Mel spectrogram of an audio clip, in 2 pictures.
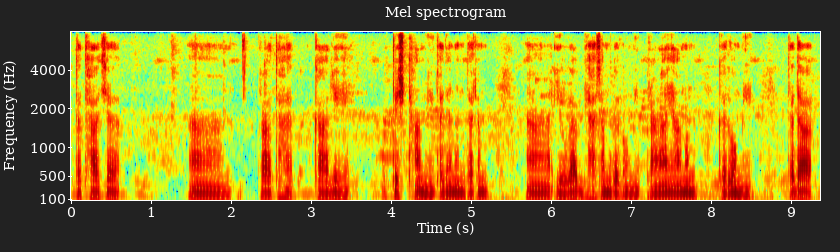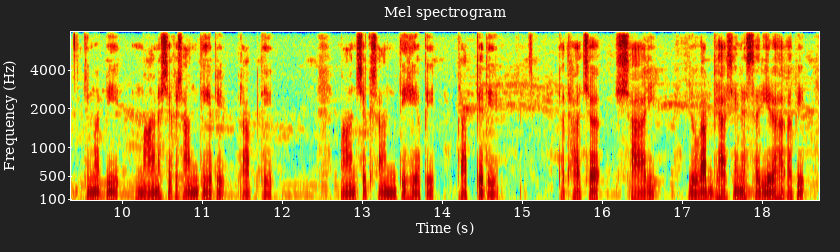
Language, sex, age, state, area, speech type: Sanskrit, male, 18-30, Uttarakhand, rural, spontaneous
